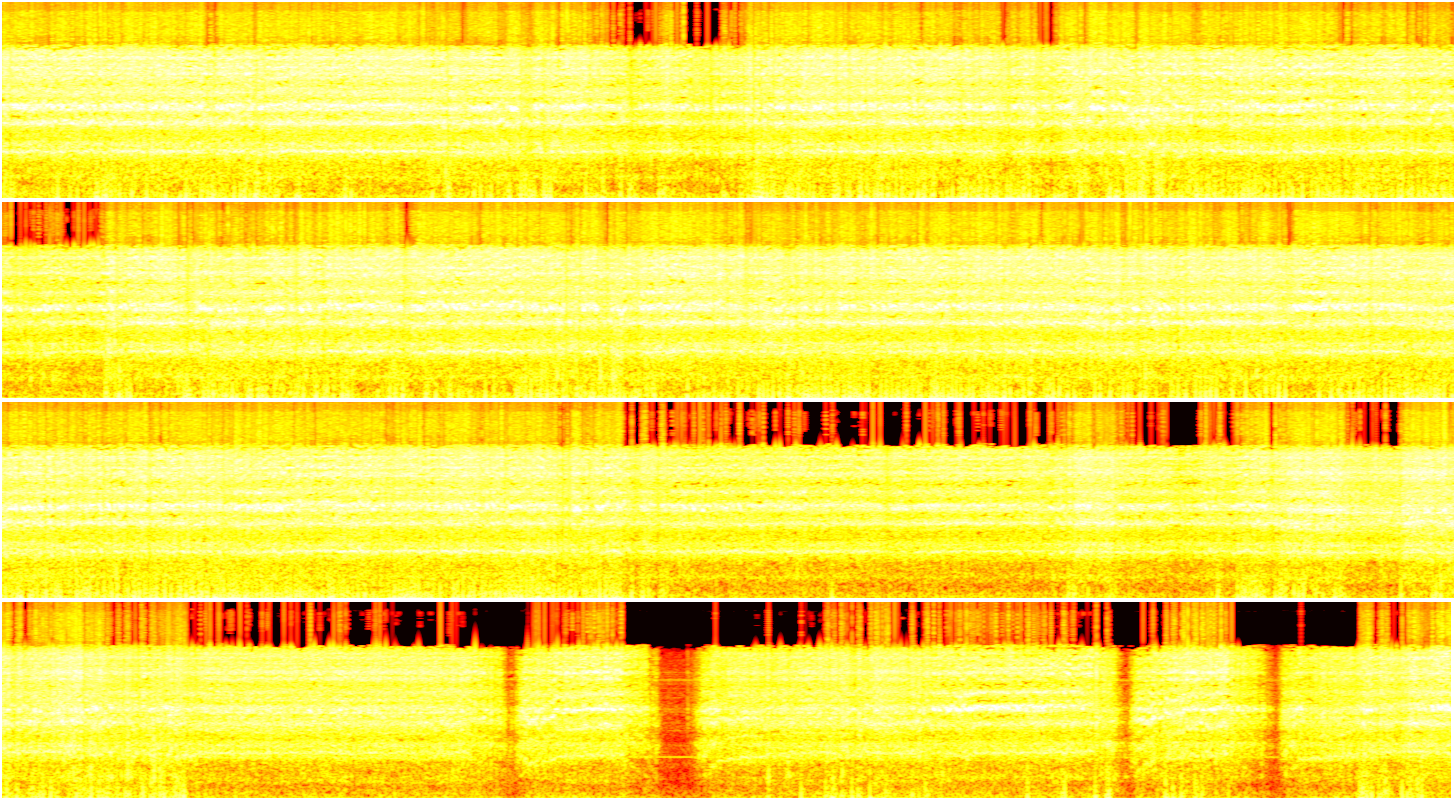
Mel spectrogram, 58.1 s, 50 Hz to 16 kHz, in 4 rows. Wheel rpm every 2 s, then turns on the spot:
240, 230, 230, 230, 240, 240, 230, 230, 230, 230, 230, 230, 230, 230, 220, 230, 230, 230, 230, 230, 230, 210, 200, 210, 130, 130, 210, 150, 150.
none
